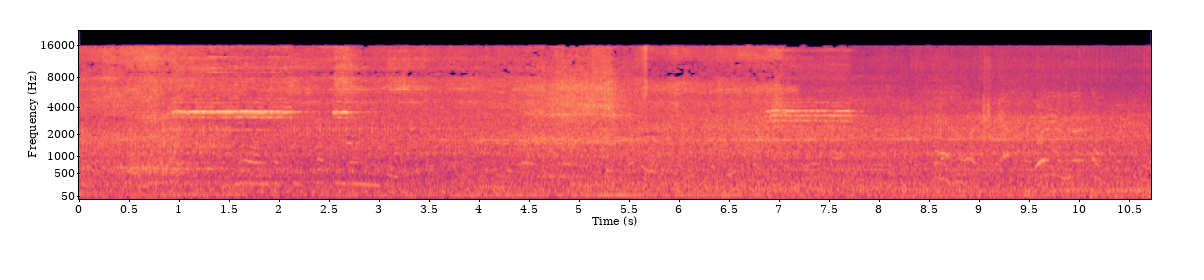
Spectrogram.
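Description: A vehicle's engine running steadily with a low hum, against a busy background of voices and a few short high-pitched tones that come and go.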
